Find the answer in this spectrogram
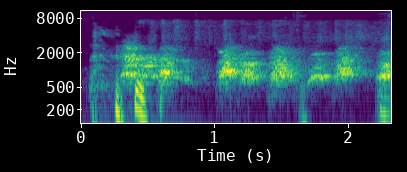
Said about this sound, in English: By the sound of the dogs, I think it's time for Mr. Roger to go get his kids.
